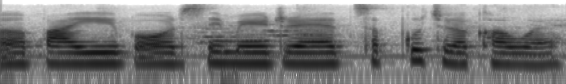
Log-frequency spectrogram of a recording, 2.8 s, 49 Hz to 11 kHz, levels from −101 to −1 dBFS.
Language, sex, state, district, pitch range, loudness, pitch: Hindi, female, Odisha, Nuapada, 180-190 Hz, -16 LUFS, 185 Hz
